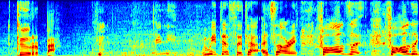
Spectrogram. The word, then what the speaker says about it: Kyrpä: The next album is called Kyrpä. Really? Sorry. For all the guys out there who don't speak Finnish, what does it mean? It's old Latin. It's spelled like CYRPEA, like chirpai.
